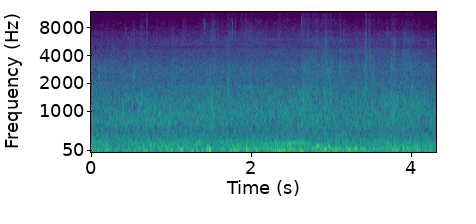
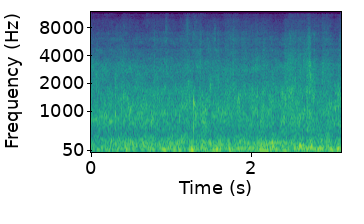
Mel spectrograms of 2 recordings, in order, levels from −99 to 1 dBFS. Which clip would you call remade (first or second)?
second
